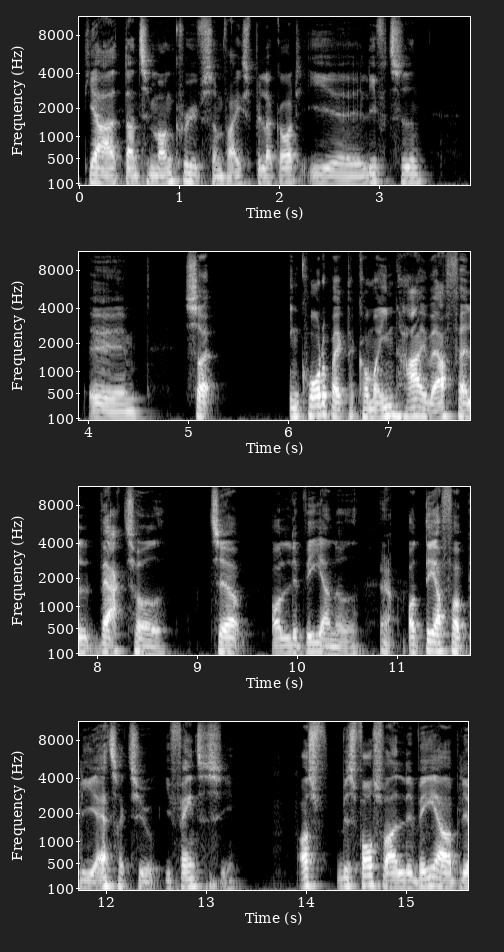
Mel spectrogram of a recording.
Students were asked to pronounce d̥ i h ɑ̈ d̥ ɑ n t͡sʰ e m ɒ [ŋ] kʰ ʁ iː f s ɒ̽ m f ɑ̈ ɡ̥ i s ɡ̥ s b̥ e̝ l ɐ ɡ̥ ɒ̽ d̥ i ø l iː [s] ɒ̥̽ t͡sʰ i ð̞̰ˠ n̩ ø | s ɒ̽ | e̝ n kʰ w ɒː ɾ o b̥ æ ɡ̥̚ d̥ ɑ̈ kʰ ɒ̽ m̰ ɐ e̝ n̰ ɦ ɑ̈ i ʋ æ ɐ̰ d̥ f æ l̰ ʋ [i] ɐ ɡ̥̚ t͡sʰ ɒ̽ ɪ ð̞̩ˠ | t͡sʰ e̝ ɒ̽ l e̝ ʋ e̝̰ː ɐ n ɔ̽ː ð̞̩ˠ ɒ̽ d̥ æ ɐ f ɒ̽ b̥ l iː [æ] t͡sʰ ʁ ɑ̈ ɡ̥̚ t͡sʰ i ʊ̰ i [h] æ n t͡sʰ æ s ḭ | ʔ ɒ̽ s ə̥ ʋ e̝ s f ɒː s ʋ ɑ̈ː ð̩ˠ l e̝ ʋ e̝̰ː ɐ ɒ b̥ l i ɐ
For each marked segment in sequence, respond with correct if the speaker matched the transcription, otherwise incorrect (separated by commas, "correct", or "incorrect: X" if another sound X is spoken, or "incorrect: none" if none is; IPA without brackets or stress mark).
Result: correct, incorrect: f, incorrect: æ, correct, incorrect: f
